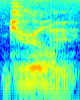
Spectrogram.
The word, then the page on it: drawn: English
